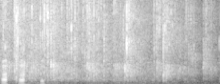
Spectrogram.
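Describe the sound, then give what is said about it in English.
Applause from a church audience giving a standing ovation to welcome a guest speaker, a steady, faint wash of many hands clapping throughout, with a voice briefly audible near the start. “A standing ovation.”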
